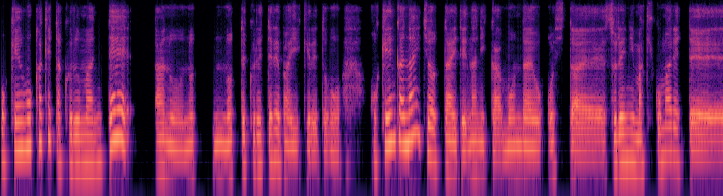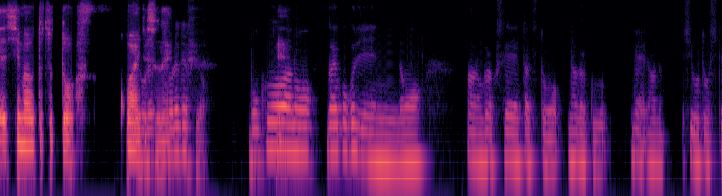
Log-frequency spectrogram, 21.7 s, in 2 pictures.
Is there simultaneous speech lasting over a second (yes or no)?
no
